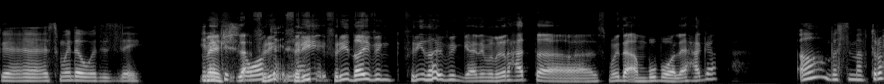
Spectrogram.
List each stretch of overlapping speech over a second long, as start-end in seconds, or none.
2.0-3.3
